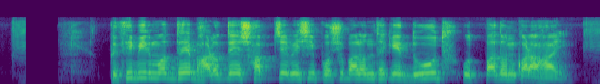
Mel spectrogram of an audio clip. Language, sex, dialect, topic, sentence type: Bengali, male, Northern/Varendri, agriculture, statement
